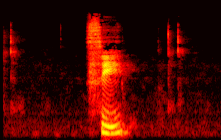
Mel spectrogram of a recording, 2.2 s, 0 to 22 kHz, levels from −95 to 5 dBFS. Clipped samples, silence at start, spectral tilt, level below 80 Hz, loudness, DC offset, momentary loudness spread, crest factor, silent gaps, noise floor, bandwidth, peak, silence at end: under 0.1%; 0.85 s; -2 dB/octave; -76 dBFS; -21 LUFS; under 0.1%; 27 LU; 24 dB; none; -69 dBFS; 14.5 kHz; -4 dBFS; 0.95 s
